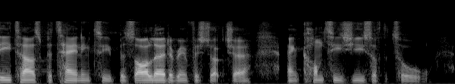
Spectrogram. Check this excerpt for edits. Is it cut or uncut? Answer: uncut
